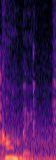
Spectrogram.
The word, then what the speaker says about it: Lacombe: And I said, "LacombeY." He was like, "LacombeY"? -And then he said, "Oh, Lacombe?" -I was like, "Yes, that one." I didn't know it's pronounced as Lacombe and not Lacombey.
